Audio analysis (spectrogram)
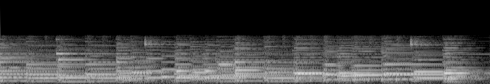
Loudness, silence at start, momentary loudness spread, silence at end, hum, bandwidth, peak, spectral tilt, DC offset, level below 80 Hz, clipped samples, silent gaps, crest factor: -18 LUFS; 0 s; 4 LU; 0 s; none; 4 kHz; -4 dBFS; -10.5 dB/octave; under 0.1%; -54 dBFS; under 0.1%; none; 14 dB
